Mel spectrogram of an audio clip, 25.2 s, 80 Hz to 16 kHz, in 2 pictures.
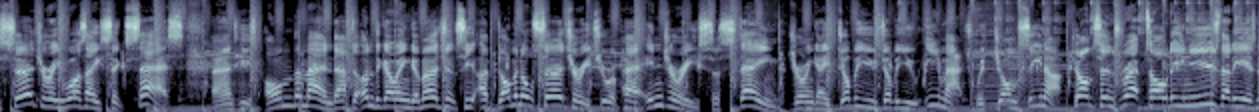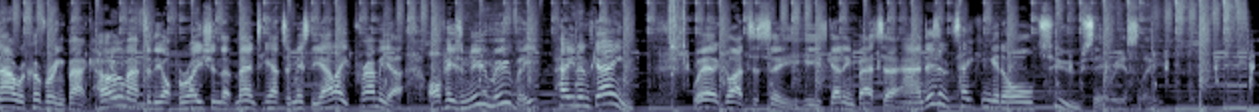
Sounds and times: Speech: 0.0s - 24.2s
Music: 0.0s - 25.1s.

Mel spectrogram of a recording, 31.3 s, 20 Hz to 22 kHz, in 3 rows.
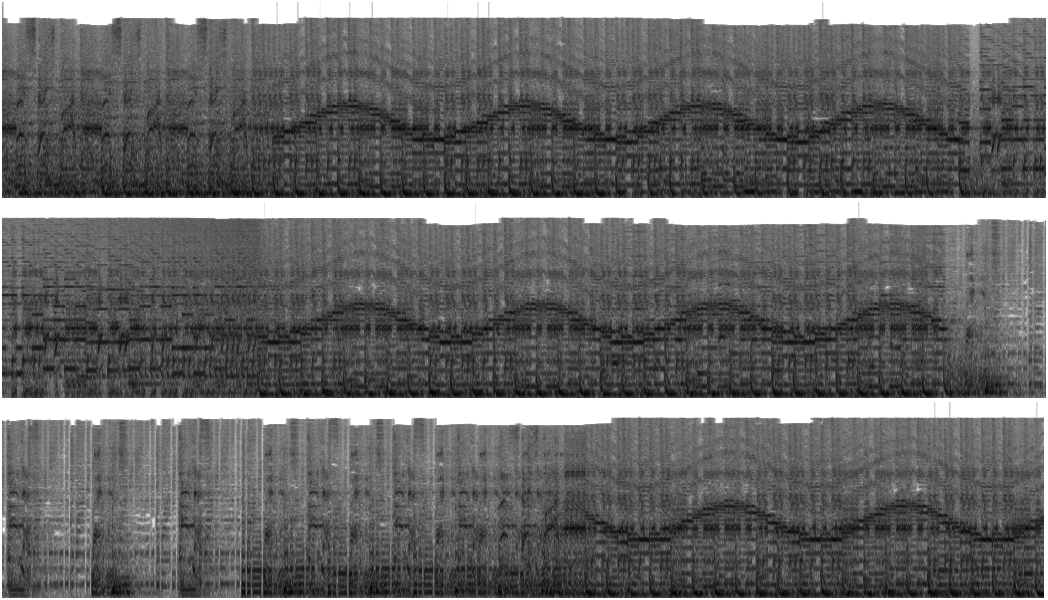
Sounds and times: Techno: 0.0s - 31.3s.

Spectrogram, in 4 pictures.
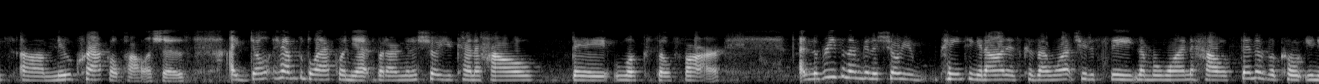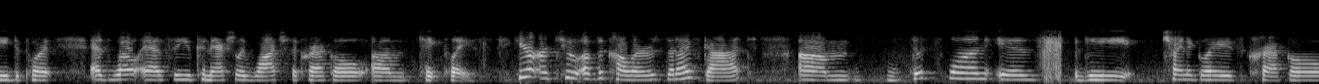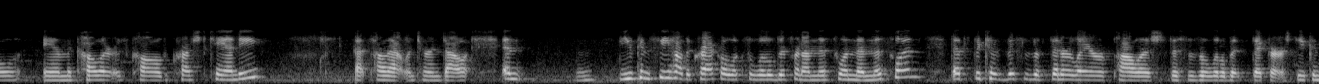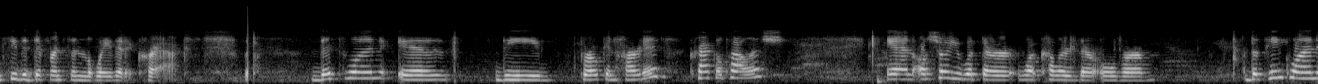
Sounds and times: Speech: 0.0s - 29.0s, 29.9s - 31.6s, 32.2s - 41.6s, 42.7s - 52.7s.

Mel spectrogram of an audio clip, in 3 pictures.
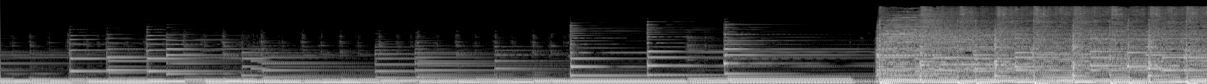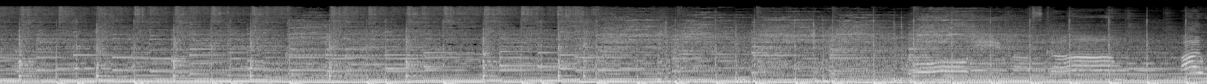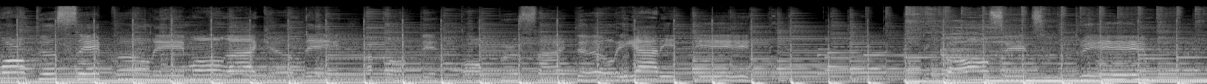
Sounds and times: Music: 0.0s - 36.2s.

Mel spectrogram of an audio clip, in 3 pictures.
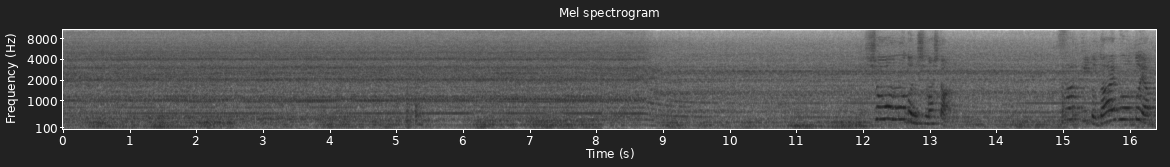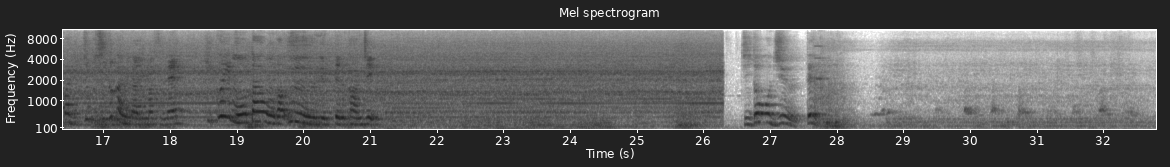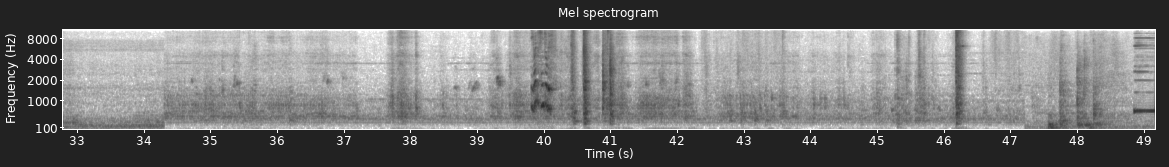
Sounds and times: Vacuum cleaner: 0.0s - 26.4s, 27.9s - 33.2s.

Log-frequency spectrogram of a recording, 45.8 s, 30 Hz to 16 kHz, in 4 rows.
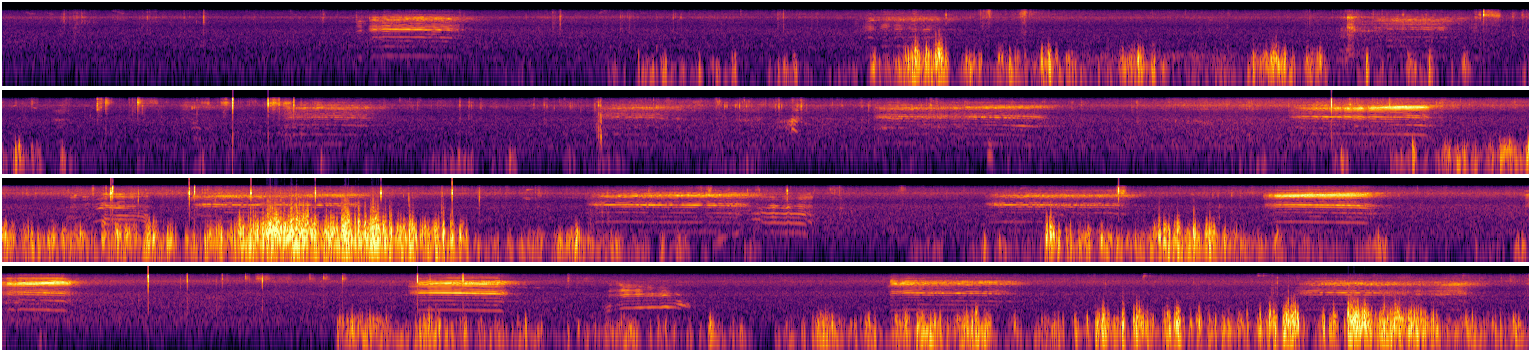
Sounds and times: Livestock, farm animals, working animals: 2.6s - 3.6s, 6.4s - 7.2s, 10.0s - 11.1s, 12.8s - 19.6s, 21.1s - 22.2s, 23.4s - 25.6s, 27.3s - 29.2s, 30.3s - 31.4s, 32.4s - 33.3s, 34.3s - 35.0s, 37.4s - 39.6s, 41.0s - 42.1s, 44.1s - 45.5s.

